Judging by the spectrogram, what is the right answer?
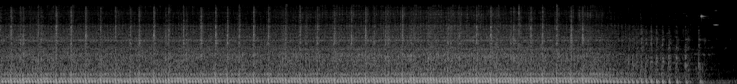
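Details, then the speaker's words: Lawnboy two-stroke mower after adjusting engine speed: putters at a low, slightly uneven speed, then fades and stalls; engine speed now too low and can't be raised high enough. "Fortunately, the engine speed was lower, but it was in fact too low and I couldn't get it high enough to use the"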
